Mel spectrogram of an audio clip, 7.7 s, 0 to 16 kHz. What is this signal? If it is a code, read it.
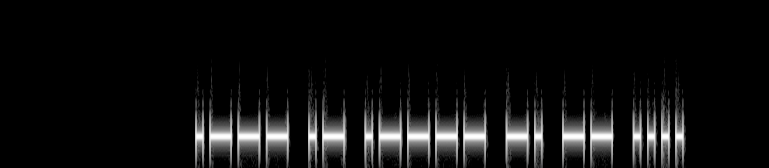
Morse code, heard as a keyed tone, about 17 wpm, 700 Hz. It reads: JA1NMH
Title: DXCC-100 Call Signs - 6 Characters - 17wpm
